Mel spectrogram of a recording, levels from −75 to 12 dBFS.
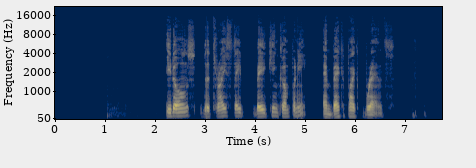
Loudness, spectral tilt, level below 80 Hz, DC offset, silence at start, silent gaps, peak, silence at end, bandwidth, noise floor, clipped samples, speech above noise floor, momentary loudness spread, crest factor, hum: -21 LUFS; -4.5 dB/octave; -66 dBFS; under 0.1%; 2.25 s; none; -2 dBFS; 1 s; 15.5 kHz; -72 dBFS; under 0.1%; 51 dB; 14 LU; 20 dB; none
